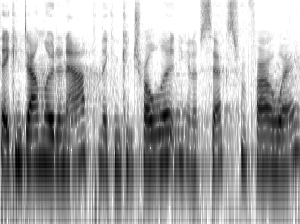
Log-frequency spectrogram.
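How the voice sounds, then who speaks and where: With an Australian accent, a woman is talking. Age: 30s. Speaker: comedian. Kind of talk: stand-up. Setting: stage with audience. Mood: playful, mock-sincere. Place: stage. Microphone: handheld.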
